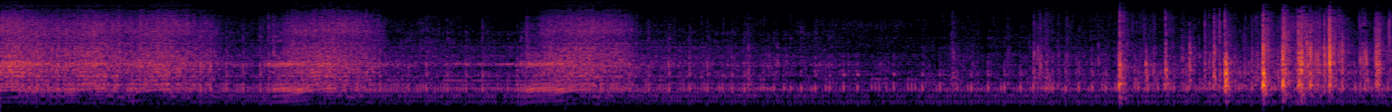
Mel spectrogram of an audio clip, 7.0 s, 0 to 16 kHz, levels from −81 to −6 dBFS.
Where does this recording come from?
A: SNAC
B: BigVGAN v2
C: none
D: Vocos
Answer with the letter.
C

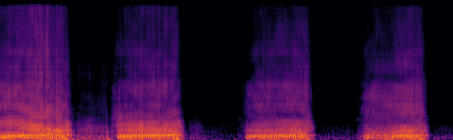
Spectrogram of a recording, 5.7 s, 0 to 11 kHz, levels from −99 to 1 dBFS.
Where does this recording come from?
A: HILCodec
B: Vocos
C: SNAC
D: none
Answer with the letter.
B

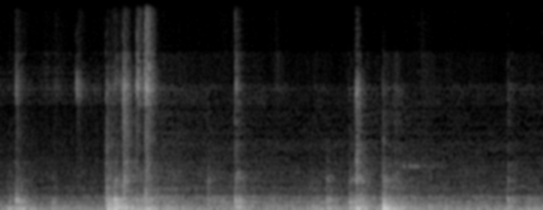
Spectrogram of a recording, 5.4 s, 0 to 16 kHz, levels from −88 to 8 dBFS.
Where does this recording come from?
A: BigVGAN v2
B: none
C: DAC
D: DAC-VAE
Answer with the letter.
C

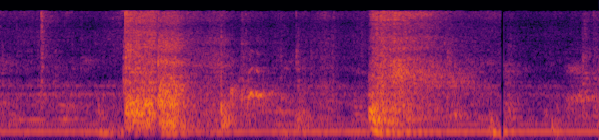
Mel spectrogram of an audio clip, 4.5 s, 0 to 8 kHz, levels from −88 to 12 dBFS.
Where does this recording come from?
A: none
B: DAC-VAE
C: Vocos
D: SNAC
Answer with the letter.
A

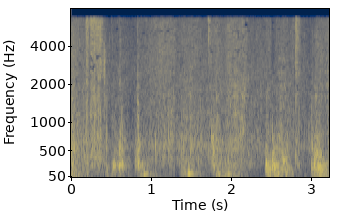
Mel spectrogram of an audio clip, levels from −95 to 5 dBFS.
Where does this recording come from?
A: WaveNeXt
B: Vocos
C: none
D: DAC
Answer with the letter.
B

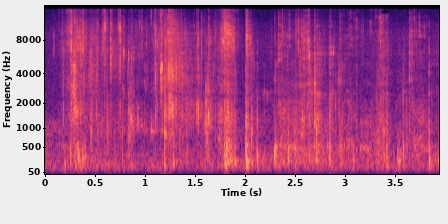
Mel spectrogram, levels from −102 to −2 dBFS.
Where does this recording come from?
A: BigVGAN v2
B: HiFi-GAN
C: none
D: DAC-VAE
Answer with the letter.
C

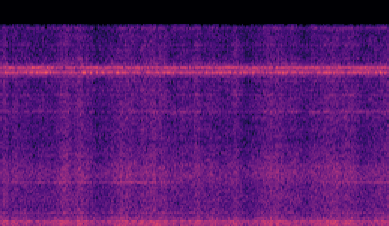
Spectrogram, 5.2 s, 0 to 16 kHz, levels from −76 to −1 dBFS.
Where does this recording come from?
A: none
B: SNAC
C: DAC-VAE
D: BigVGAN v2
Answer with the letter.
D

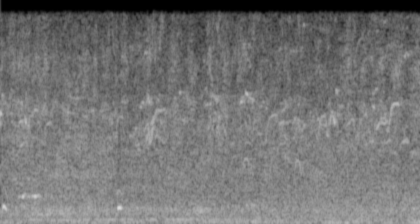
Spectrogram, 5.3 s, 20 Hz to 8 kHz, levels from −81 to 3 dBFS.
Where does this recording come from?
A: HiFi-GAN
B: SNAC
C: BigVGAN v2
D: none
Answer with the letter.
D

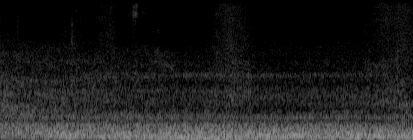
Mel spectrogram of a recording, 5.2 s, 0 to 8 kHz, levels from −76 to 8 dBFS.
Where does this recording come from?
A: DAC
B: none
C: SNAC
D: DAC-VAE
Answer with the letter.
D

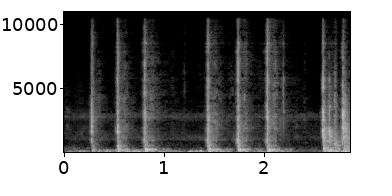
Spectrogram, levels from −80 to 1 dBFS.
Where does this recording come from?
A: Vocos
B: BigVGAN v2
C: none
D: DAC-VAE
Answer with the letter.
A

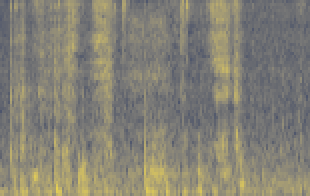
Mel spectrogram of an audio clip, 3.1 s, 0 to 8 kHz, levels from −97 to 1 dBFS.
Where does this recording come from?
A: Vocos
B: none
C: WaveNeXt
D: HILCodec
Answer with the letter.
C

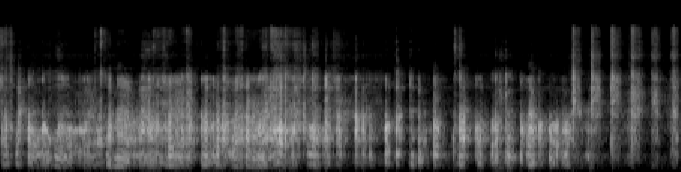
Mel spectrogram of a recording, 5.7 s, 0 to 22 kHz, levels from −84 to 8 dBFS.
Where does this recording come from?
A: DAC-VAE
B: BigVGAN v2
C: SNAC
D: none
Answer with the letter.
C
